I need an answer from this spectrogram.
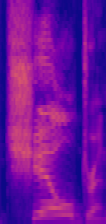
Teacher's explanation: chill is the stressed syllable not Tren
